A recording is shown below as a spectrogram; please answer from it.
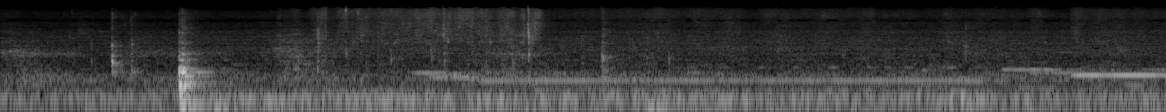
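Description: Hands slapping and patting aftershave onto bare skin: a sharp slap about a second and a half in, then lighter pats. From about three seconds in, a soft held musical note steps down in pitch and holds until near the end.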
